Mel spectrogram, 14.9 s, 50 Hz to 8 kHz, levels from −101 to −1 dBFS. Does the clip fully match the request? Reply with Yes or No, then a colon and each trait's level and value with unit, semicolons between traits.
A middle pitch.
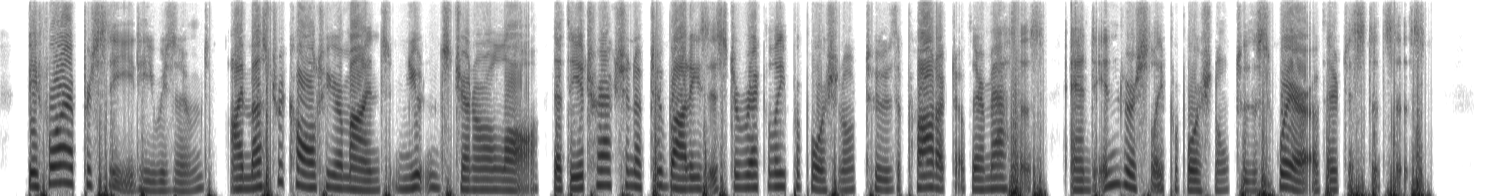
Yes: medium, 170 Hz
